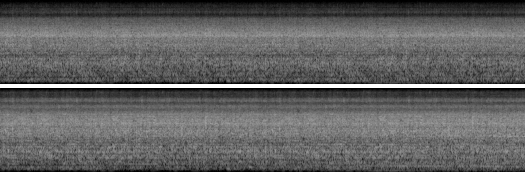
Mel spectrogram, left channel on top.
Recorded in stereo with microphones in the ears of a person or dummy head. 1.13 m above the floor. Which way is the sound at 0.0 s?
15° right (ahead or behind).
